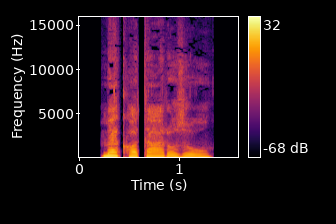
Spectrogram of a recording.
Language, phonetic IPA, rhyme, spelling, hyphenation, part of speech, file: Hungarian, [ˈmɛkhɒtaːrozoː], -zoː, meghatározó, meg‧ha‧tá‧ro‧zó, verb / adjective, Hu-meghatározó.ogg
- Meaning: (verb) present participle of meghatároz; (adjective) identifying, determining, defining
